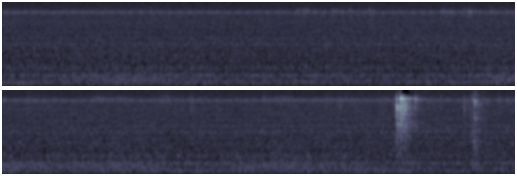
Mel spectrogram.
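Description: Steady low hum of room background noise, with a single brief crisp sound about nine seconds in.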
